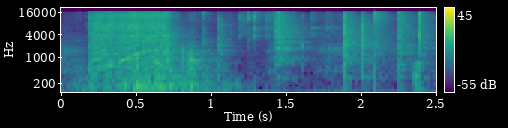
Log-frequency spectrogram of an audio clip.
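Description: Screws being backed out of kitchen cabinet hardware during a remodel: a short whirring burst followed by several small clicking ratchet-like ticks, close and fairly quiet, with no talk.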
